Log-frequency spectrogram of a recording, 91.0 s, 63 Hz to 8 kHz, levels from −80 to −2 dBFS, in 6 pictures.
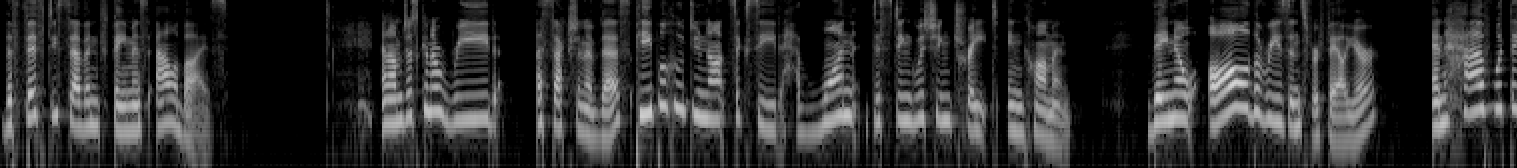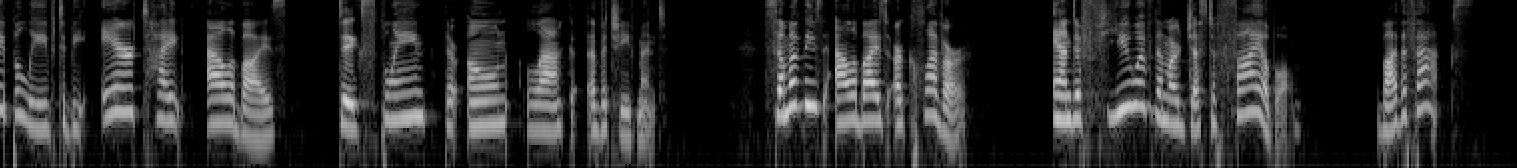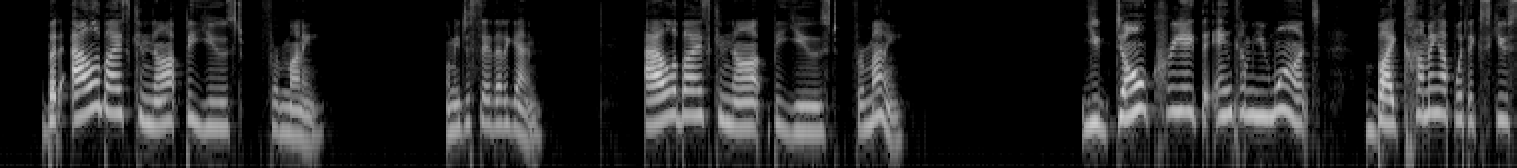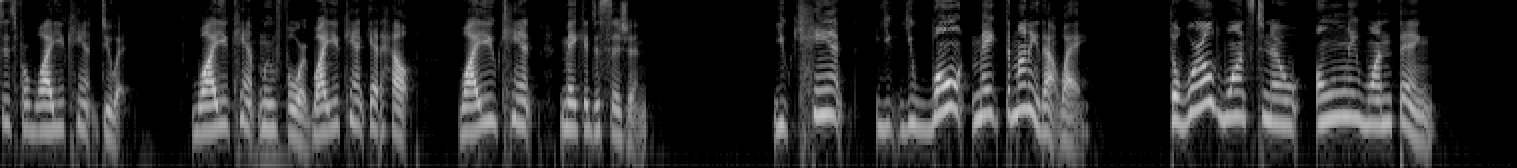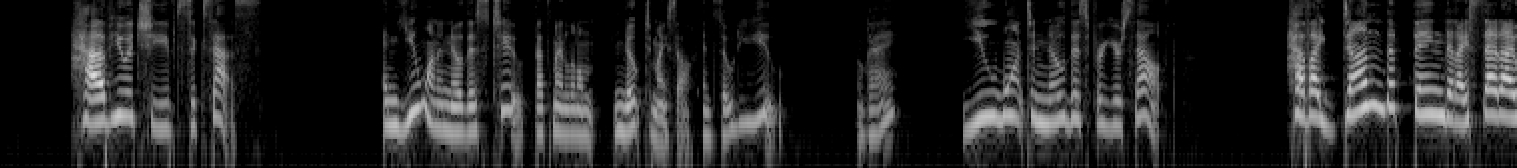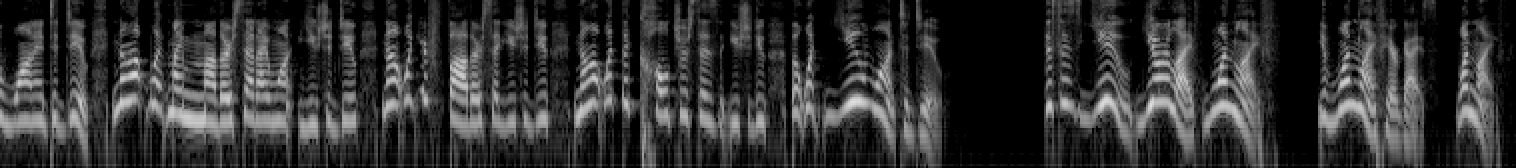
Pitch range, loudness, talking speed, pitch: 190-290 Hz, -27 LUFS, 150 wpm, 235 Hz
